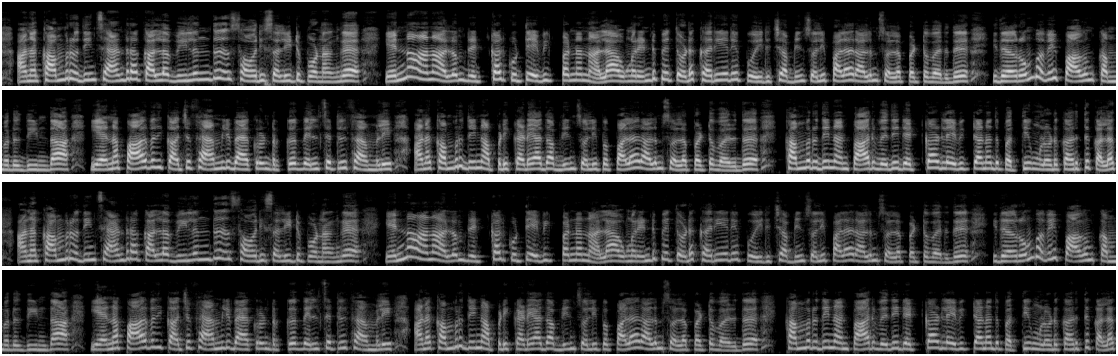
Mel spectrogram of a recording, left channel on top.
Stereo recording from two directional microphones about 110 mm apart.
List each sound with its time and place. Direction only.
0.2 s a woman's voice: 40° left (ahead or behind)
